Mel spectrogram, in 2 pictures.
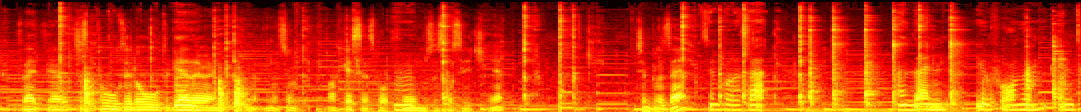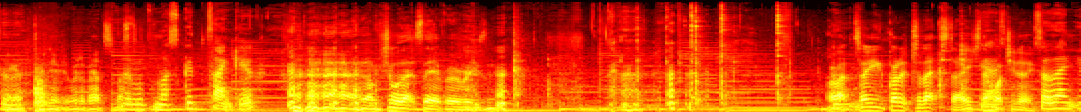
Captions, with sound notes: Great. Now that just pulls it all together and I guess that what forms the sausage. Yep. Simple as that? Simple as that. And then you form them into... You forgot the mustard. Oh, yes, mustard, thank you. (LAUGHTER) I'm sure that's there for a reason. Alright, so you've got it to that stage. Then what do you do?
